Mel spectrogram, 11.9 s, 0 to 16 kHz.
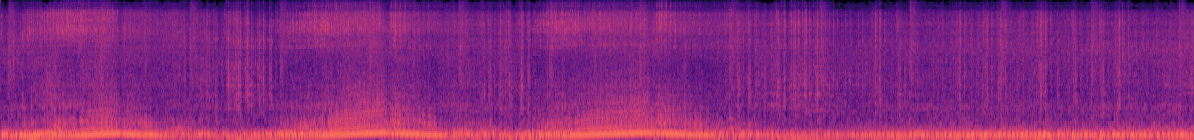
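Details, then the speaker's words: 1966 Chevrolet C10 six-cylinder, heard at the tailpipe: a deep, even rumble with revs rising and falling every few seconds and no misses. Normal, healthy exhaust note. "mais incrível do que esse 6 cilindros da Chevrolet aqui hum Será que existe"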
